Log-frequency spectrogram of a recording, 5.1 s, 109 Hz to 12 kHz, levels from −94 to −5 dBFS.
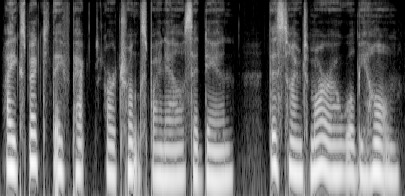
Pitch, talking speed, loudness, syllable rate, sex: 185 Hz, 190 wpm, -18 LUFS, 5.0 syllables/s, female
